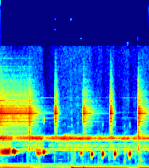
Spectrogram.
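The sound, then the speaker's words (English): A series of short, high-pitched clicking calls from a lemur leaf frog, repeated at irregular intervals over a steady hum of night insects and low background rumble. “The call of the lemur leaf frog is a short, high-pitched click.”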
